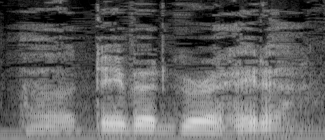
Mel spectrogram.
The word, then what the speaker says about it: David Grajeda: David Grajeda.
